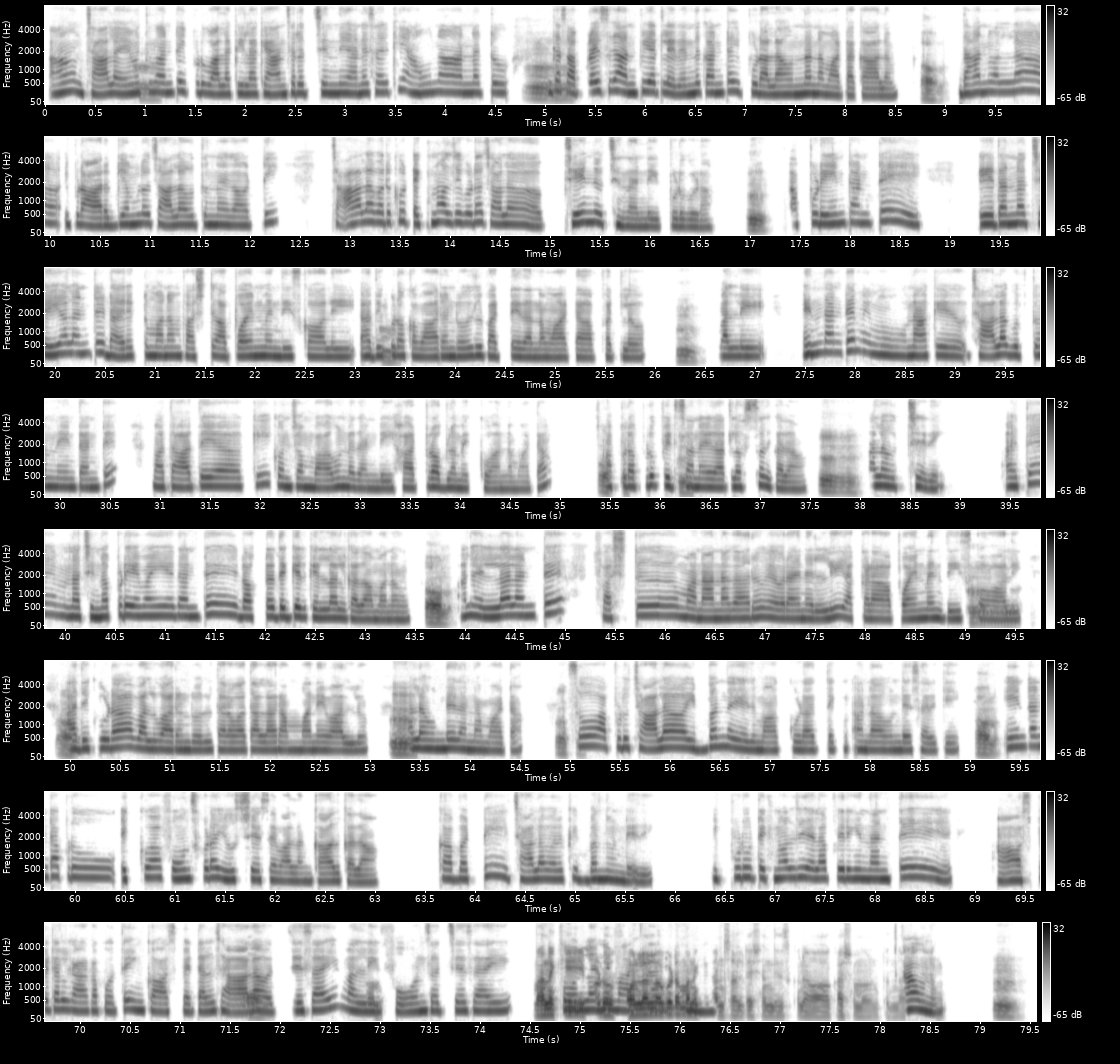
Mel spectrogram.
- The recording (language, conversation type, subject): Telugu, podcast, ఆరోగ్య సంరక్షణలో భవిష్యత్తులో సాంకేతిక మార్పులు ఎలా ఉండబోతున్నాయి?
- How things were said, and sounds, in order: in English: "సర్ప్రైజ్‌గా"; tapping; in English: "టెక్నాలజీ"; in English: "డైరెక్ట్"; in English: "ఫస్ట్ అపాయింట్‌మెంట్"; in English: "హార్ట్"; in English: "ఫస్ట్"; in English: "అపాయింట్‌మెంట్"; in English: "సో"; in English: "ఫోన్స్"; in English: "యూస్"; in English: "టెక్నాలజీ"; in English: "కన్సల్టేషన్"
